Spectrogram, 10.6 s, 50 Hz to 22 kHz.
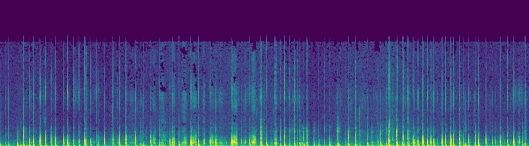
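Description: A small, hollow pink faux leather heart-shaped purse, held sideways, is tapped on its zipper side with long nails. The result is a rapid, steady stream of short, dull taps with a low, hollow thump around 125 Hz, each dying away almost instantly.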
